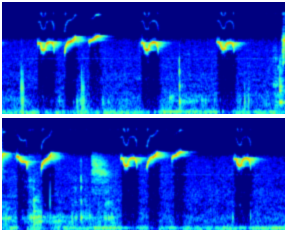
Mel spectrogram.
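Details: Sunbird (kolibri wulung) in lively, vigorous gacor song used as a masteran for tutoring other songbirds: loud, very high, sharply looping whistled notes in short paired bursts, separated by brief pauses, with faint low background hum.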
